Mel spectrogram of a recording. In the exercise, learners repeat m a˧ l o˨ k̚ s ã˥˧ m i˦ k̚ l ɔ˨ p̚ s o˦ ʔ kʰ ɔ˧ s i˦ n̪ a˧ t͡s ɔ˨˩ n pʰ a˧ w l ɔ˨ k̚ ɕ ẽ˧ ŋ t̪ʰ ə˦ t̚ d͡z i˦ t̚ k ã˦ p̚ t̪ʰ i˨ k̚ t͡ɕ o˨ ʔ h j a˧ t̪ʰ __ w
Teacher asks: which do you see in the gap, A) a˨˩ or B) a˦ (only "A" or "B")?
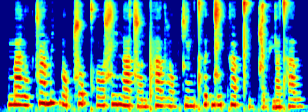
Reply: B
